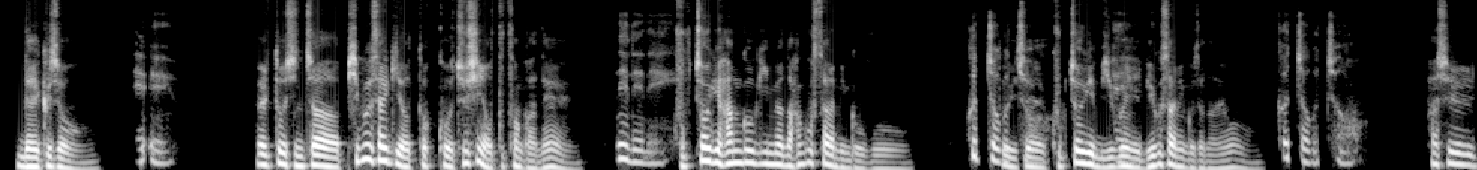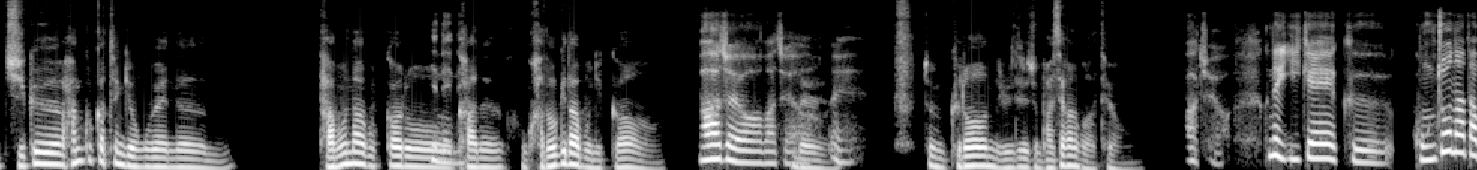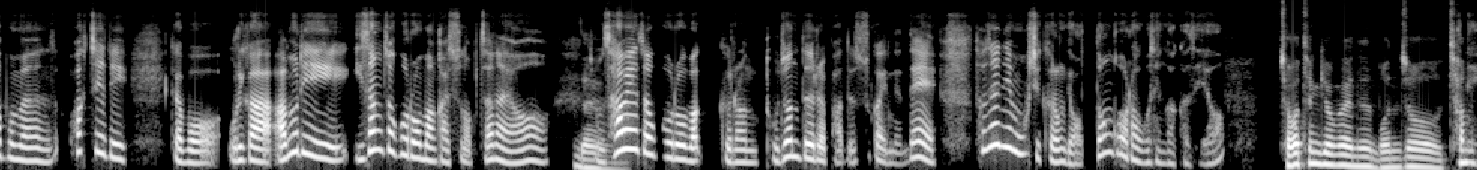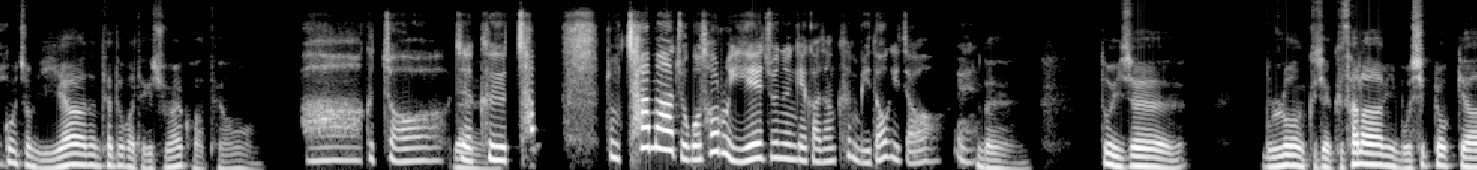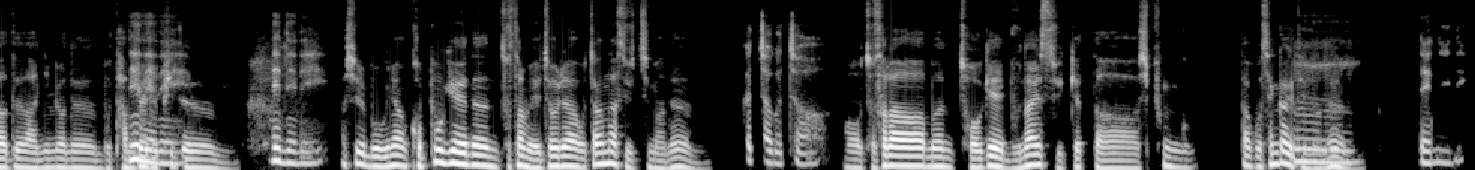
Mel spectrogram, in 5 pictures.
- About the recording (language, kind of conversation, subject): Korean, unstructured, 다양한 문화가 공존하는 사회에서 가장 큰 도전은 무엇일까요?
- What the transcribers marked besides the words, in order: none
